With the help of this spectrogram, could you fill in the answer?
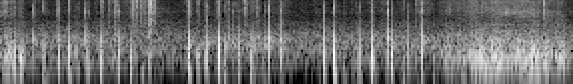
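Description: Short nails scratch and fingertips tap on a flat, solid, speckled granite floor tile. A quick run of dry, crisp clicks with no ring, weighted to the low and middle range, gives way in the last second to a steady scratching rasp.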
